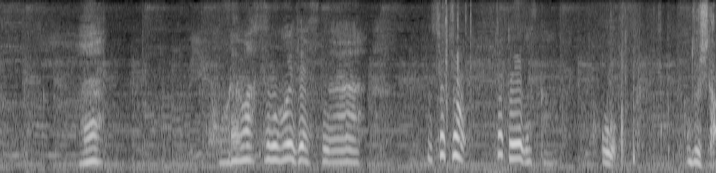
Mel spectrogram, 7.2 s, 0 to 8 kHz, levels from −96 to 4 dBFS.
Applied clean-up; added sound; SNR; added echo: none; none; none; none.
